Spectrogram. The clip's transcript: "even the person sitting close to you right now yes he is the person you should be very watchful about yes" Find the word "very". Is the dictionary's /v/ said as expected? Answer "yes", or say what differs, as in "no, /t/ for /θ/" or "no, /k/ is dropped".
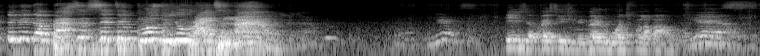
yes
